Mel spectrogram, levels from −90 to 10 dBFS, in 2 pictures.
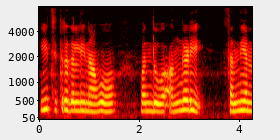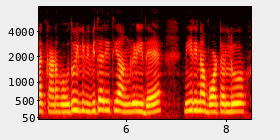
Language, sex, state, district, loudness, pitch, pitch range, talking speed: Kannada, female, Karnataka, Belgaum, -21 LUFS, 220 Hz, 210-240 Hz, 85 wpm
